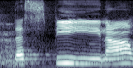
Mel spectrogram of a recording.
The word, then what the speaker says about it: Despina: one we've got is despina pronounced the spina with a very closed very bright e i'm so proud all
